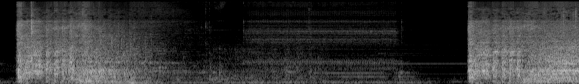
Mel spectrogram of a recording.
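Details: Lexus LS460 after starter replacement, first startup: brief crank, then engine catches cleanly and settles into a steady, even idle with no starter grinding.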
